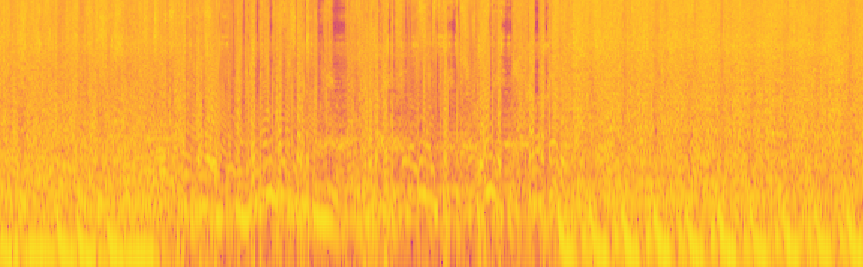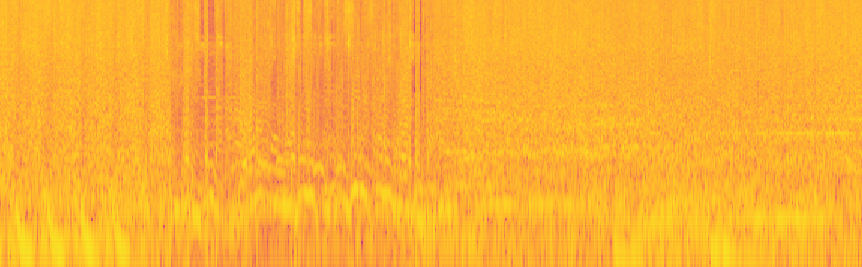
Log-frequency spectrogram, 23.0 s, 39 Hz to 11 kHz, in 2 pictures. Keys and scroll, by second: 2.2 Page_Down, 13.4 Page_Down.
